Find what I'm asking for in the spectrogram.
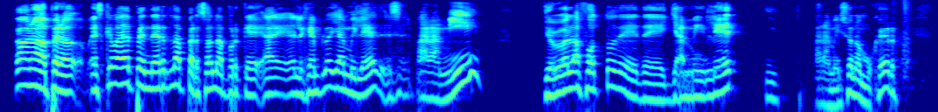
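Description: Animated in tone, a man of fairly high pitch speaks at a moderate pace, his pitch swinging very widely. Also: quiet background. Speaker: podcast co-host. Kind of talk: casual chat.

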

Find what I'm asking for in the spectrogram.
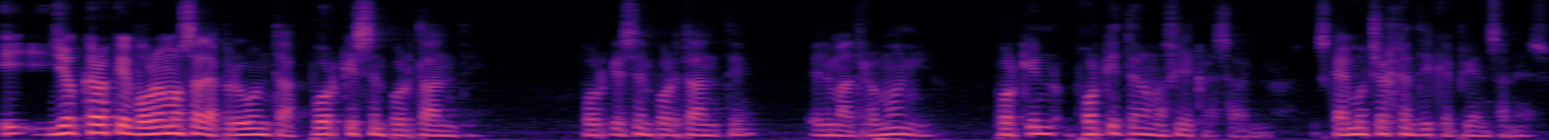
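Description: A man with an English accent speaks at a very fast pace and a medium pitch, somewhat breathy and with ordinary pitch variation, on a very clean recording with a silent background. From California, US (Fresno). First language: English (speaking Spanish). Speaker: podcast guest, married man. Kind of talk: casual chat.

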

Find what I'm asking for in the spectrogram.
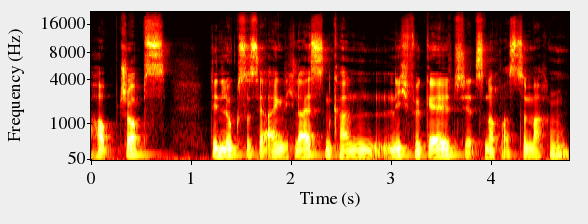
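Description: At a moderate pace, a man with a medium pitch speaks in a flat monotone. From Bavaria (Munich). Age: 30s. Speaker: hobby photographer. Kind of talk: casual chat. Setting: remote call.

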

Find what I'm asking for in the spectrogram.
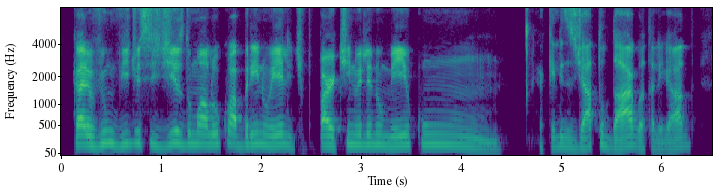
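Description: The man has a fairly high pitch, ordinary pitch variation, and an unremarkable speaking voice. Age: 20s. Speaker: podcast host, journalism student. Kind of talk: casual chat.

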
